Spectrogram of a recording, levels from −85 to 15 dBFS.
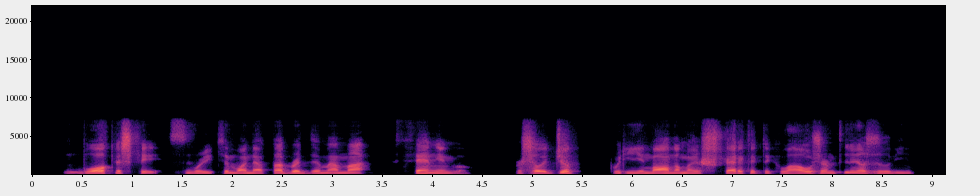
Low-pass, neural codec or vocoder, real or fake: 7.2 kHz; codec, 16 kHz, 0.5 kbps, FunCodec, trained on Chinese and English, 25 frames a second; fake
